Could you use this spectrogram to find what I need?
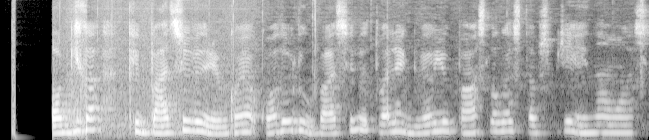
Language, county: Lithuanian, Kaunas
